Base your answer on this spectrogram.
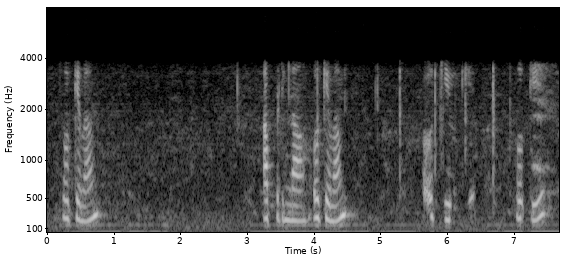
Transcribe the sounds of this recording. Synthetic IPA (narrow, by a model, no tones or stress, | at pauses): oːkemam | ɐpːʈiŋnaoːkemam | oːkeoːkeoːke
